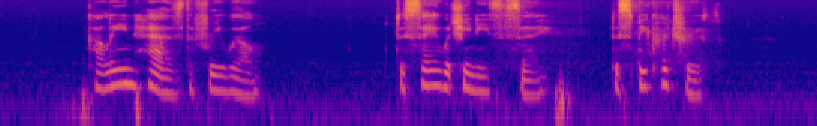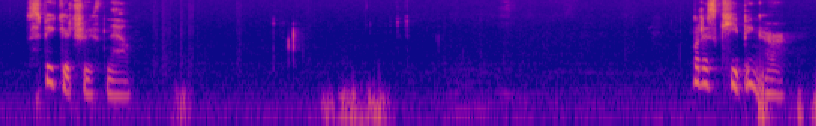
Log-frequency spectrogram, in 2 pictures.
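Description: A woman speaks slowly and calmly in short phrases, close to a microphone.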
